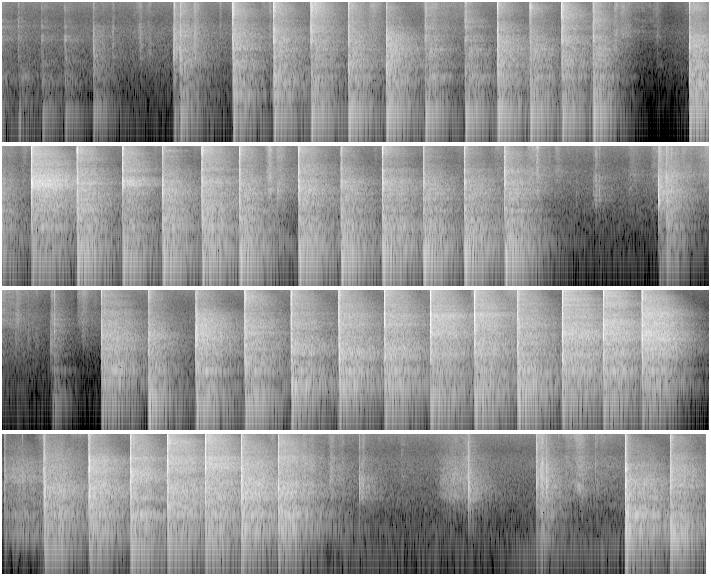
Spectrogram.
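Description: Wooden clay mallet beating a lump of clay into a flat slab on a worktable: rapid repeated strikes, about three to four a second, in runs broken by several short pauses.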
